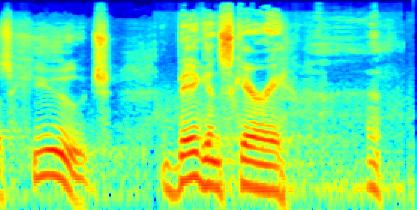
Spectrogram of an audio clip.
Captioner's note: chuckles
